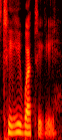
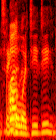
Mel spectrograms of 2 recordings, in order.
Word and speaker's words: Taika Waititi: Where's Tiki Watiki? I said his Well, name wrong. Taika Waititi.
